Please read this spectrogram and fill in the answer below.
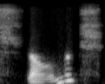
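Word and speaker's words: Flåm: Flo it looks like flam l a m but that a with a circle on the top in Norwegian is pronounced o so that's why I'm calling it Flo instead of flam uh we will immerse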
